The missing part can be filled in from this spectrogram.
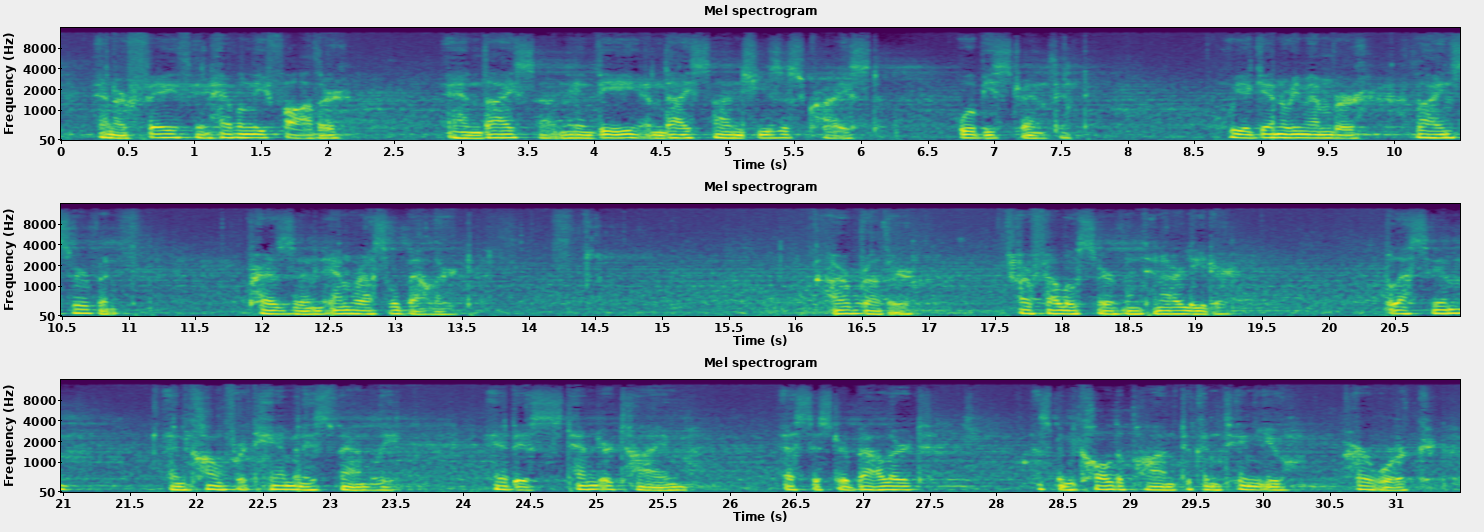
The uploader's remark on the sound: The Sunday Afternoon Session of the 188th Semiannual General Conference of The Church of Jesus Christ of Latter-day Saints.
